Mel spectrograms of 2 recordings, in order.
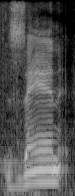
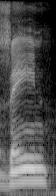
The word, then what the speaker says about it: Zane: Next, we have a tight end, Zan. It's spelled Zane, but he says it's pronounced Zan Nasir.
